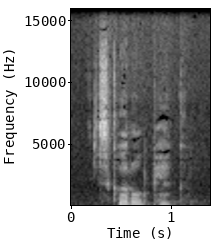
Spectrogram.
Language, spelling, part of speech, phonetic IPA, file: Polish, skorupiak, noun, [skɔˈrupʲjak], LL-Q809 (pol)-skorupiak.wav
